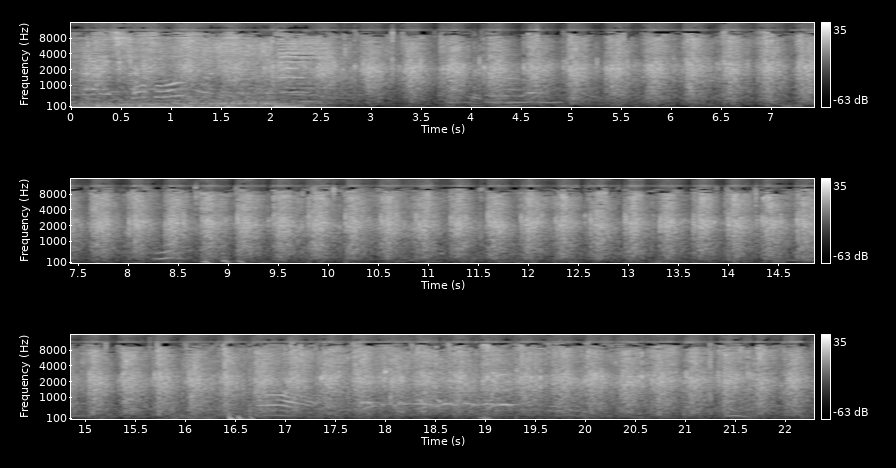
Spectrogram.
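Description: Studio band playing entrance music for about two seconds, then the studio audience clapping together in a steady rhythm of about two and a half claps a second.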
